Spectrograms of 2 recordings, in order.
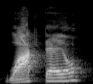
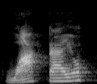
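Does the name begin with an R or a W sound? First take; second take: W; W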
